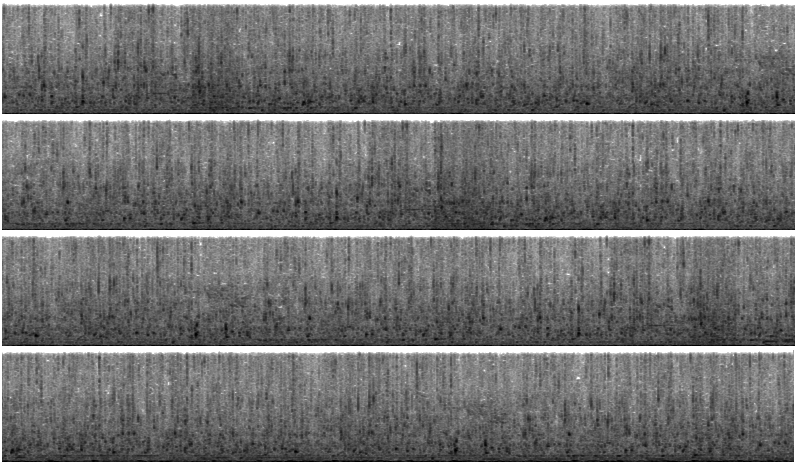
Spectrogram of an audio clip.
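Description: Running water, like a trickling stream, a steady crackly rush. Faint steady tones sit underneath, and a lower steady drone joins about three-quarters of the way through.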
